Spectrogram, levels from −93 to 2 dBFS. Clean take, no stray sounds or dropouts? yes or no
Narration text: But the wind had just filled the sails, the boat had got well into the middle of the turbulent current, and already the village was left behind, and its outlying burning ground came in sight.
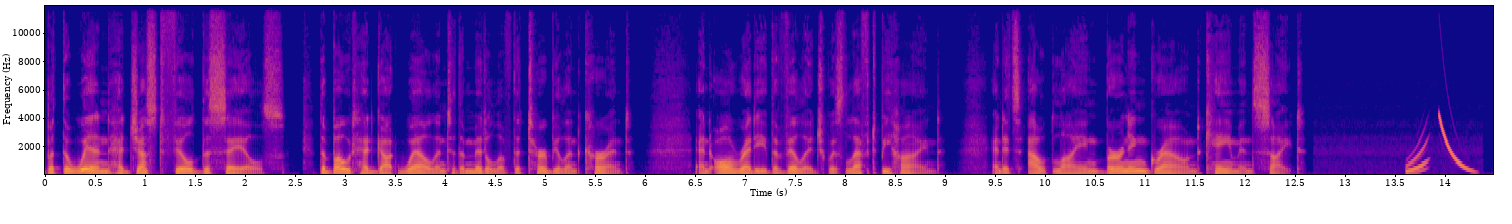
no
